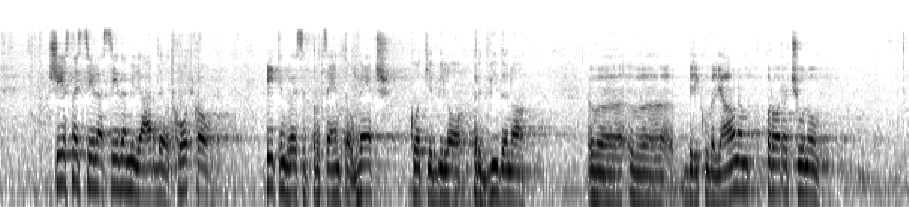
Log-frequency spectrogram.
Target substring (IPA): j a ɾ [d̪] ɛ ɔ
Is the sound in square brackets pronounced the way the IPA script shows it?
yes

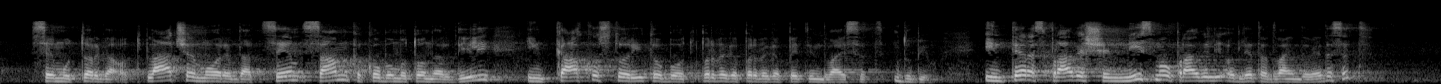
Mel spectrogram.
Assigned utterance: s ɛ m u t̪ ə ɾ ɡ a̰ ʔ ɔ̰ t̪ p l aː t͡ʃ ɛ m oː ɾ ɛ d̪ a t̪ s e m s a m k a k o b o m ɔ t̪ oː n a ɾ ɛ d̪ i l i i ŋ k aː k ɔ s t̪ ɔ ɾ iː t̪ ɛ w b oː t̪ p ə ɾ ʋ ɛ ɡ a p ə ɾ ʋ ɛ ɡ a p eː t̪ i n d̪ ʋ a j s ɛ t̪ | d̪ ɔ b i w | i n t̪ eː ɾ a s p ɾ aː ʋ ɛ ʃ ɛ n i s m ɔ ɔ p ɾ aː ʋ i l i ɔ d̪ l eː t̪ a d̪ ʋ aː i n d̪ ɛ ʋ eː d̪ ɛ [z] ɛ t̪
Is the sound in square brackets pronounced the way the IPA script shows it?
no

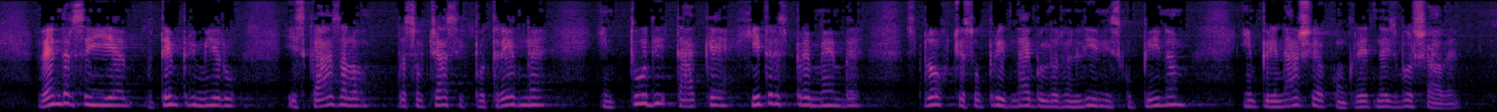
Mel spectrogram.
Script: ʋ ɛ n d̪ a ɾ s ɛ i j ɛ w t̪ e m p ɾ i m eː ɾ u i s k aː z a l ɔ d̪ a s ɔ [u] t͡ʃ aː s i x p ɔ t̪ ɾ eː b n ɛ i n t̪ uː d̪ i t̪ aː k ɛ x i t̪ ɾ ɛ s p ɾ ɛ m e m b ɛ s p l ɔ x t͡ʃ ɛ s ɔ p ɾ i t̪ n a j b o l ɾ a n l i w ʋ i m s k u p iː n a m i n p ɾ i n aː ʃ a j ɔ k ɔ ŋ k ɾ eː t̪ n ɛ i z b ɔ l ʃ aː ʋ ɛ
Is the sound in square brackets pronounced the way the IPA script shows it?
no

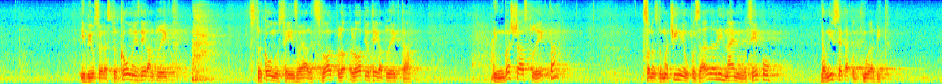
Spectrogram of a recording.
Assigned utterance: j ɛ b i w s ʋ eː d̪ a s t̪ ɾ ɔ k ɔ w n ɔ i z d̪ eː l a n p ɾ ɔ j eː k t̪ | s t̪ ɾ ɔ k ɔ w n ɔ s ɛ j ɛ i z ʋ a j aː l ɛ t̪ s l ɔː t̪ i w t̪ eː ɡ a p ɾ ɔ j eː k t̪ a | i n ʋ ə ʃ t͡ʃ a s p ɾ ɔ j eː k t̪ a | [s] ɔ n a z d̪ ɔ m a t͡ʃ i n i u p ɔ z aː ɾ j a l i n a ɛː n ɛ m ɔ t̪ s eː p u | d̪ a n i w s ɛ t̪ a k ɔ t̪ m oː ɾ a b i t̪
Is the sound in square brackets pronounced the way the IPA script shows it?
yes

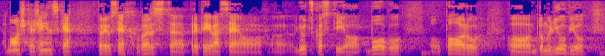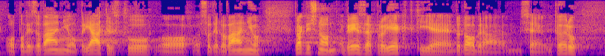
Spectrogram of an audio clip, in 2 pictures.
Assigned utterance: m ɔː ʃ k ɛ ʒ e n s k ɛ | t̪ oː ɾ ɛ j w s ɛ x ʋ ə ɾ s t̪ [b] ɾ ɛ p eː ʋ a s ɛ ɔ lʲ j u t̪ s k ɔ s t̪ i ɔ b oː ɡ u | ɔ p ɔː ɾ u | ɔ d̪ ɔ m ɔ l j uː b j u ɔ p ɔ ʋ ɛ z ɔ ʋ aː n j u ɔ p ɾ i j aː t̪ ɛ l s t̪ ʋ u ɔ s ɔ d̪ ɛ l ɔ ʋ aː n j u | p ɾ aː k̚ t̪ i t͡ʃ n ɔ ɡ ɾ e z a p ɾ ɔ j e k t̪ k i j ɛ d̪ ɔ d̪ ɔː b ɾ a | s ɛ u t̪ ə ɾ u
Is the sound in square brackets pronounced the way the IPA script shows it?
no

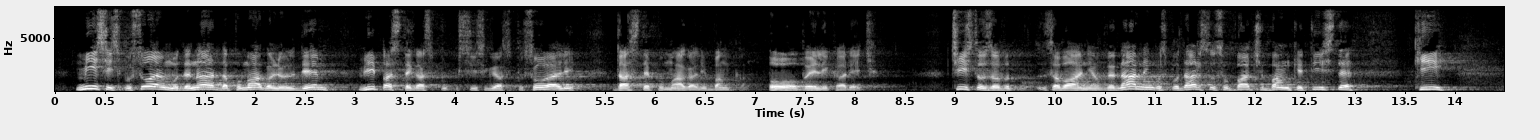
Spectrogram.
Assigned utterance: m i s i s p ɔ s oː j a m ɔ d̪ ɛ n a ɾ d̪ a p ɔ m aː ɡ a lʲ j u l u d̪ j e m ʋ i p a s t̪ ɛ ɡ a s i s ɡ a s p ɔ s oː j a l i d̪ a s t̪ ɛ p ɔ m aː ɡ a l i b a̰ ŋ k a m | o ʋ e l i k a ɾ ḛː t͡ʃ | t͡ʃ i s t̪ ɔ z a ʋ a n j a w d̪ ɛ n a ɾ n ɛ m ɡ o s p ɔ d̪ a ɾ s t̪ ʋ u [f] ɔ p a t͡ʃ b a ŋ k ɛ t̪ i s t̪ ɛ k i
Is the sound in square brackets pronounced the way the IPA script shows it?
no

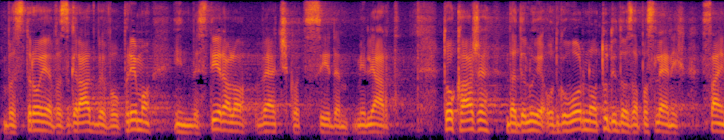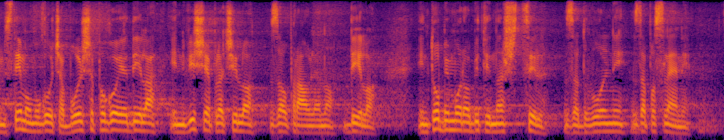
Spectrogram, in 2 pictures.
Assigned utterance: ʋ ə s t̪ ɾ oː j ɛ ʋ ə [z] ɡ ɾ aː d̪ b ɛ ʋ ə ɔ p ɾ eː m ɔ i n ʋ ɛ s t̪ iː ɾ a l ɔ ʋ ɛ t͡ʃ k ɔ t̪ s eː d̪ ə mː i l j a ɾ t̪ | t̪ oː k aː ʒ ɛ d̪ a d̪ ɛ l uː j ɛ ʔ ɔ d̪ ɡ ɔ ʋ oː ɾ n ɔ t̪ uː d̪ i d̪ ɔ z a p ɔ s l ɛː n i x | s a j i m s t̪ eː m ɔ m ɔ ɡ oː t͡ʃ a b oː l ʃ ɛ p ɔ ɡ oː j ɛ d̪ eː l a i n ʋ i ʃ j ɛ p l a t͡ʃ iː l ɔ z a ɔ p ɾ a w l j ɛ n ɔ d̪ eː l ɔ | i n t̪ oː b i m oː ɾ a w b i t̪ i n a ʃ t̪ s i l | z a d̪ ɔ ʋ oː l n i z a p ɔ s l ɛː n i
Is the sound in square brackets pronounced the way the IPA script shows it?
yes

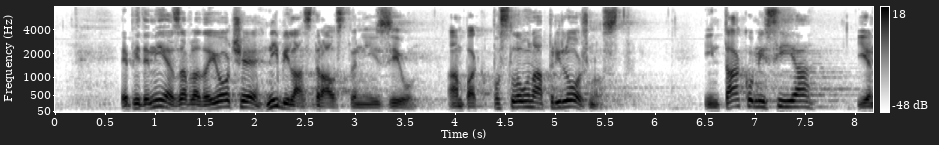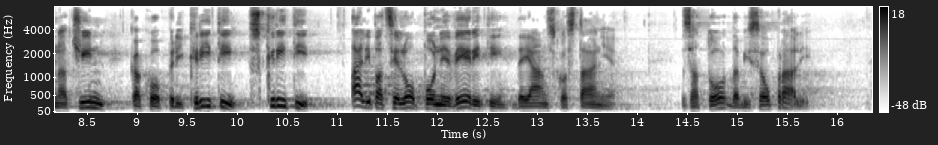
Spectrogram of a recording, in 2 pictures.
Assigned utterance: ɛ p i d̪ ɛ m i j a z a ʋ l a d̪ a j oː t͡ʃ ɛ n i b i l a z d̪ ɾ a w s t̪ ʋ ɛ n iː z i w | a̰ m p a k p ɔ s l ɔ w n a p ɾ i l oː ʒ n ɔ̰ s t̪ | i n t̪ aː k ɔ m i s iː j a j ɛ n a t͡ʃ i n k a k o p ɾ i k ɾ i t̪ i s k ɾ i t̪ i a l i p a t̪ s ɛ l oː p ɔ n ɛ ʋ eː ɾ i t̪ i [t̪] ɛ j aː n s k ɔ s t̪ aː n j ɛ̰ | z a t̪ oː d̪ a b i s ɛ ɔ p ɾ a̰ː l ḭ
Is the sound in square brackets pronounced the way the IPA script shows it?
no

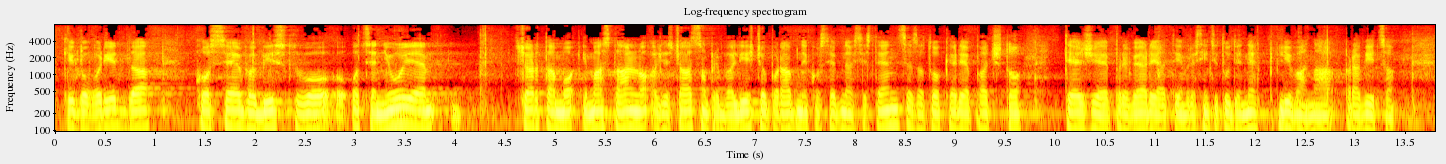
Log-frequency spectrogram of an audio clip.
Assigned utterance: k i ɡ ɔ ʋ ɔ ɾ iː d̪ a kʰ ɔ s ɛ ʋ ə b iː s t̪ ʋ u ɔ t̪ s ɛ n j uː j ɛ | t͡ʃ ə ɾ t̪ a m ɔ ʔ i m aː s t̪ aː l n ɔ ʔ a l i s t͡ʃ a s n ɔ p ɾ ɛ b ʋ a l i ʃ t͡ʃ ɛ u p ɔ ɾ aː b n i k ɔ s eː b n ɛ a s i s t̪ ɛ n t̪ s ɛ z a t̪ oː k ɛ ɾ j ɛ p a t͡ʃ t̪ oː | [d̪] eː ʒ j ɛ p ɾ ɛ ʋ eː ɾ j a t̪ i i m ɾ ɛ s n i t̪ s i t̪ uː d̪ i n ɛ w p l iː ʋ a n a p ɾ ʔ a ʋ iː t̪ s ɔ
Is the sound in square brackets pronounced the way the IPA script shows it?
no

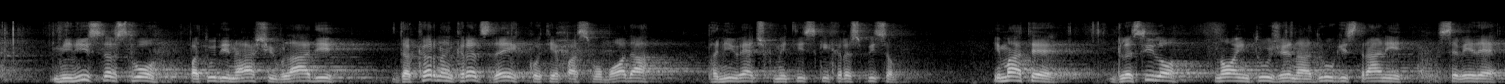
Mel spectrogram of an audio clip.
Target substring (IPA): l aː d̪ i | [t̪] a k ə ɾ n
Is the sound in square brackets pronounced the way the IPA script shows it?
no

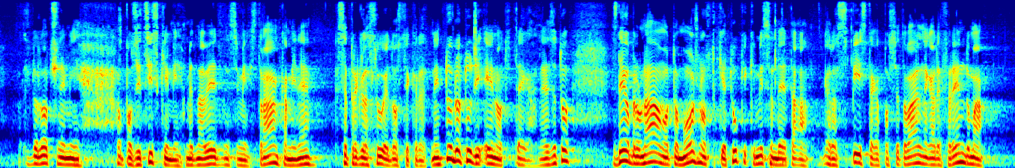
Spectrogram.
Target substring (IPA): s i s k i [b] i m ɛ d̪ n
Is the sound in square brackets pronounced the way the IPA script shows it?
no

